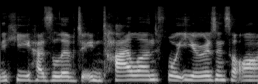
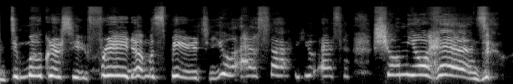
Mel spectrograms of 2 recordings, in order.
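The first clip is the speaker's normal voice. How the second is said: stock American hero voice, very high-pitched and drawn out; 12 semitones higher, 4 dB louder than usual. Retelling how a friend acts an American in comedy videos: imitating someone playing an American. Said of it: "That's your impression of America?".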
